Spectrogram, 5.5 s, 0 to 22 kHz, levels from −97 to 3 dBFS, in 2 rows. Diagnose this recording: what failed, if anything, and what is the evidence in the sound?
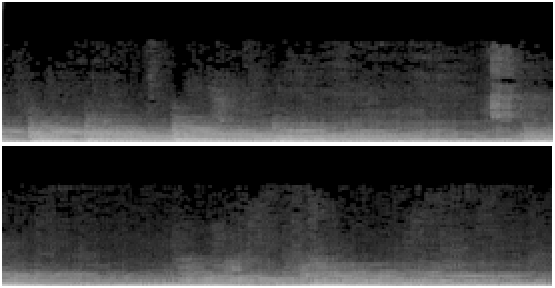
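A time-stretched section starts at 1.43 s and runs to the end of the clip at 5.51 s. The pace drops abruptly to about 0.59 of normal speed while the pitch holds steady, and the stretched material drags. The likely cause is a pitch-preserving stretch applied in software at the processing or playback stage. It lengthened the audio by repeating short overlapping segments.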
